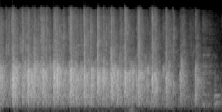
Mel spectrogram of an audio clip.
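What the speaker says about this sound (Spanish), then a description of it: "un aplauso para Julián por estar con nosotros." An audience applauds an author at a book presentation, rhythmic clapping that swells briefly then fades out toward the end, fairly close and without talk.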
